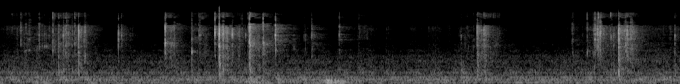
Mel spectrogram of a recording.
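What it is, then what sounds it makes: Soap bar being shaved. A small, solid, rectangular soap bar with a gold-painted embossed surface is held in one hand and shaved and scraped with the blade of an orange utility knife, its flakes falling onto a blue cloth. The sound is a series of crisp, bright scraping clicks and short rasping strokes with almost no ring, over a quiet background.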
